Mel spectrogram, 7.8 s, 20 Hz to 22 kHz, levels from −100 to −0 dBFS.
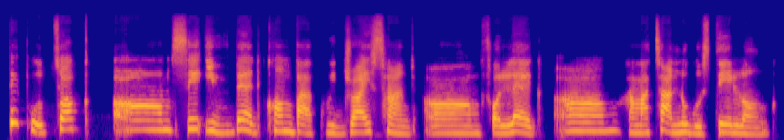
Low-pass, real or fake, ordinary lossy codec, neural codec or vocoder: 14.4 kHz; fake; none; codec, 44.1 kHz, 2.6 kbps, SNAC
